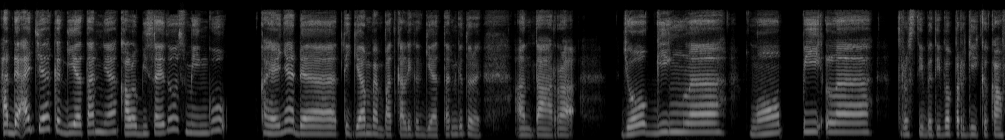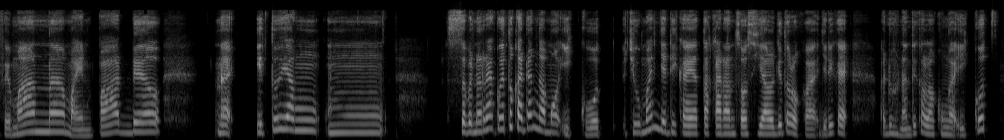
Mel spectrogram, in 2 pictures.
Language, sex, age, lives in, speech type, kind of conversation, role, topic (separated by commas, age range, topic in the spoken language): Indonesian, female, 35-39, Indonesia, conversation, advice, user, Bagaimana tekanan sosial membuat pengeluaran saya menjadi semakin boros?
